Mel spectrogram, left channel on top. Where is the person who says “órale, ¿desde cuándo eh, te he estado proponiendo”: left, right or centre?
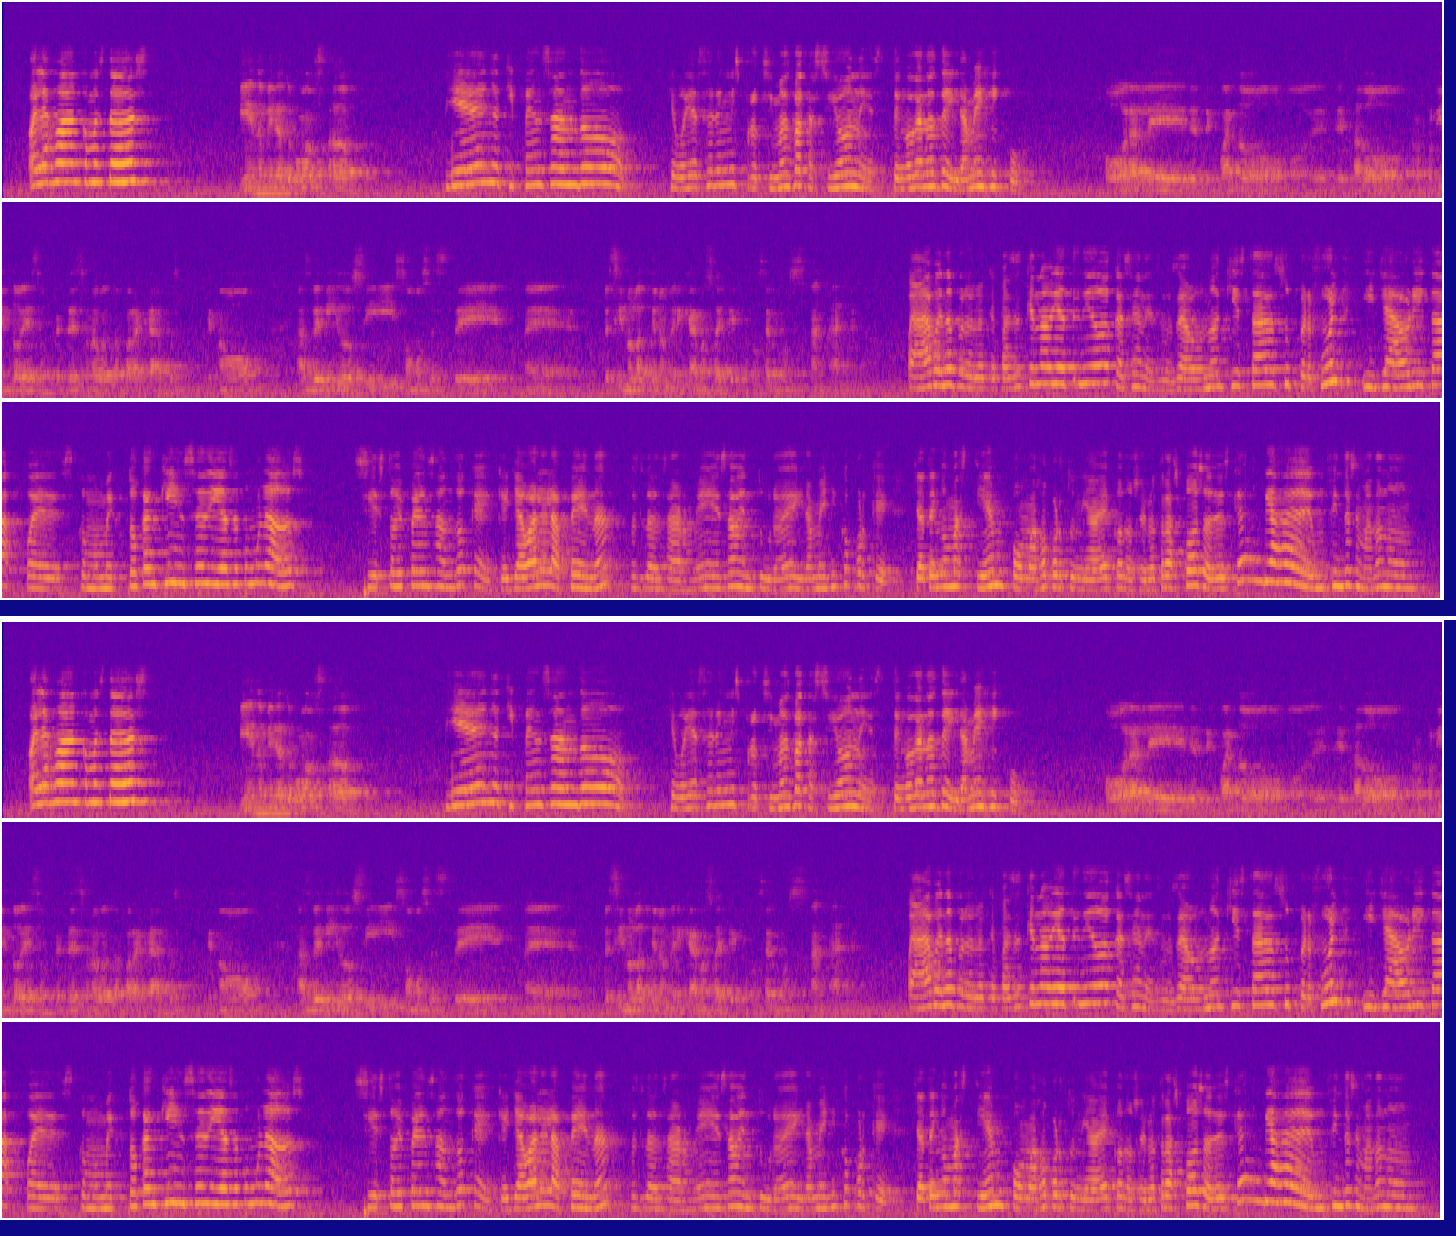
Centre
